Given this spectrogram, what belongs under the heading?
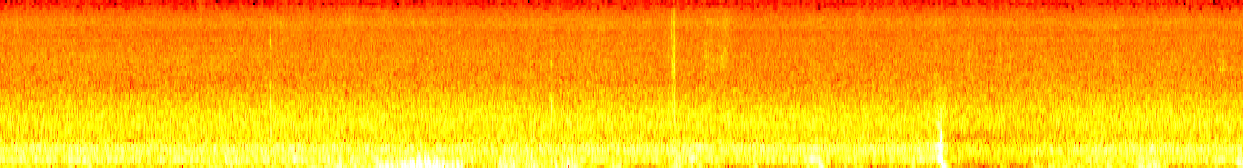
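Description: Honey bees buzz steadily around an indoor paper boost hive, a dense continuous drone close at hand with a brief swell of low rumbling midway and a sharp knock near the end.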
